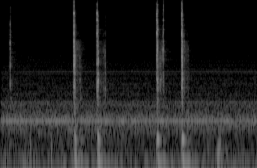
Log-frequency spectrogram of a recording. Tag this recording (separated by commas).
Computer keyboard, Domestic sounds, Typing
